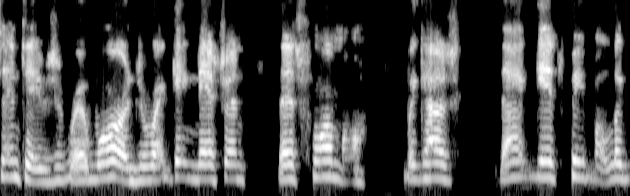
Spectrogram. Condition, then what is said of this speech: ALS (motor neuron disease). Yeah, you can hear my tongue has trouble cooperating with me, and my hands on a, I can't write anymore.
